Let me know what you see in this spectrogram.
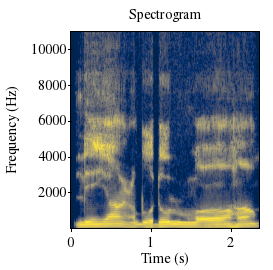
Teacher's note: دال کو لام کے ساتھ ملائیں گے اور لام کے اوپر کھڑا زبر ہے، اسے بھی کھینچیں گے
